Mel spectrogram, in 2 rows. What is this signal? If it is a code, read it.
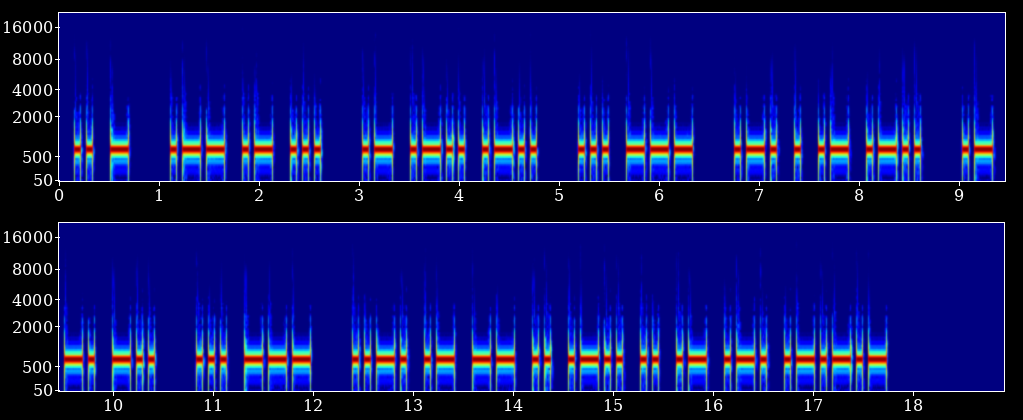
Morse code, heard as a keyed tone, about 20 wpm, 700 Hz. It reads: IT WAS ALL SO REAL AND SO FAMILIAR.
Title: Sentences from Top 1000 Words 20wpm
